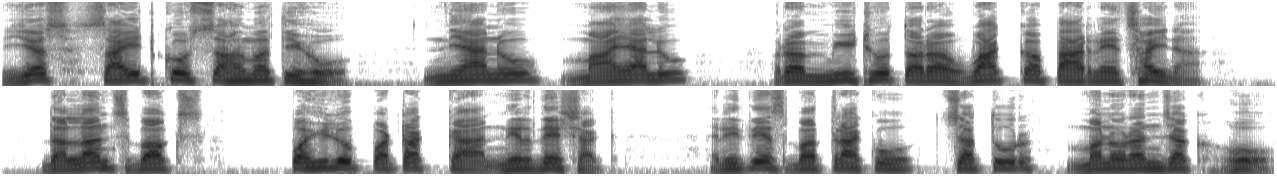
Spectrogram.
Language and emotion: Nepali, neutral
